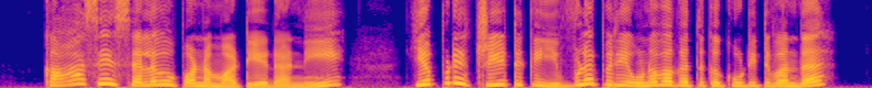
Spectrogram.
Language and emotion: Tamil, surprised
